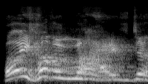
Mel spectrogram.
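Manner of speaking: grand, drawn-out mock-regal announcement; proper queen. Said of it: "arrived like a proper queen".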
